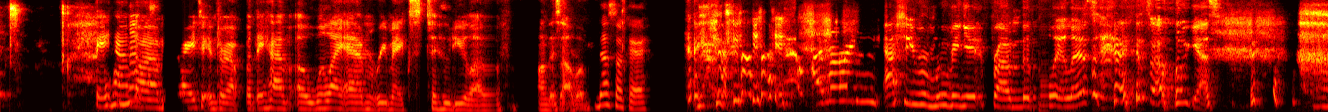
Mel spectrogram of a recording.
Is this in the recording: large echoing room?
no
